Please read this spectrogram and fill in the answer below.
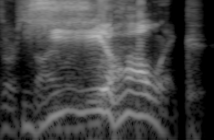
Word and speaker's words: xxxHOLiC: crossover with another of their series called uh XXXholic um or however the you pronounce it. I don't know. I never read the thing, but it's pronounced Xiholic.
